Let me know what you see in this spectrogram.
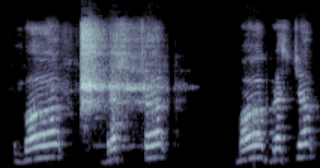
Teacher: अब बभ्रश्च में जो श और च है वहां पर ध्यान देना है, जो तालव्य शकार सुनाई दे रहा है वो तालव्य शकार दंत सकार के स्थान पर हुआ है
